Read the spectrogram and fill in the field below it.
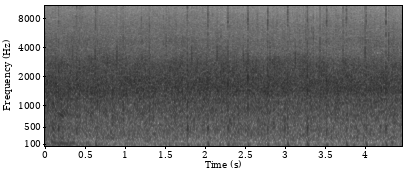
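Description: A large audience at an academic convocation gives sustained applause, a loud, continuous and evenly textured roar of clapping from start to finish.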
